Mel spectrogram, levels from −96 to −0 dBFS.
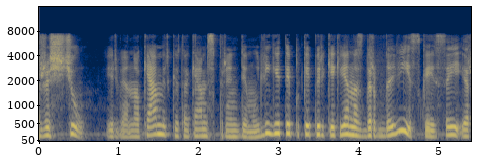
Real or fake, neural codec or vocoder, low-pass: real; none; 7.2 kHz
